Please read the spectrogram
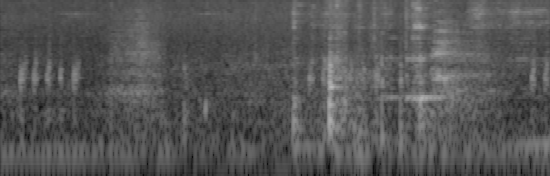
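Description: Quiet handling noises of metal engine parts being moved: faint ticks, a couple of light knocks about two and a half seconds in, and a brief scrape just after three seconds.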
